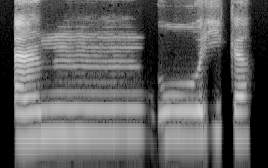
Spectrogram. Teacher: نريد إخفاء بغنة كاملة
